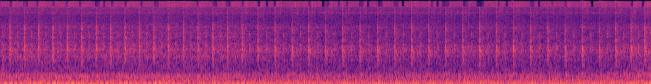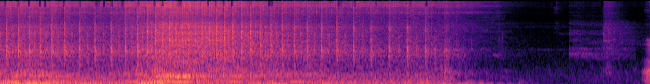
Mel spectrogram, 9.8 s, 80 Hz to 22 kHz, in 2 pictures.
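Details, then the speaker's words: Alfa Romeo 147 GTA engine idling after top-end checks, with fault codes reset and lifters now quieter: a deep, heavy knock about four times a second from the bottom end, pointing to a worn rod bearing. The bottom end needs a rebuild. "man so yeah bottom end is knocking we've uh gone through everything else on the top end just to try and eliminate everything"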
